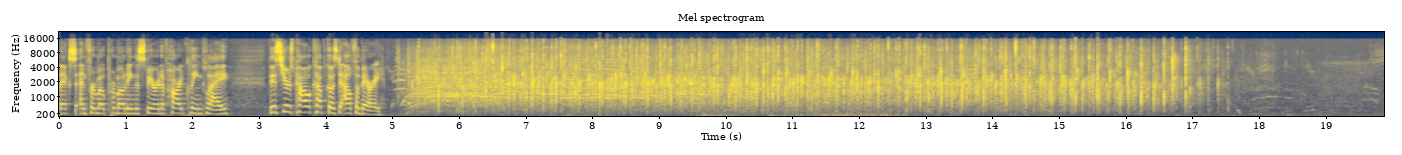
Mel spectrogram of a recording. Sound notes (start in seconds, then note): 6.0 applause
